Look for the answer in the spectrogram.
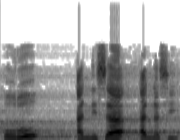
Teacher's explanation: ويوقف عليه بالتوسط أو فويق التوسط. فويق التوسط يعني خمس، أو الطول يعني ست، أي أربع أو خمس أو ست حركات، ولا يجوز قصره حركتين لقوة الهمز بعده · Term: مد واجب متصل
